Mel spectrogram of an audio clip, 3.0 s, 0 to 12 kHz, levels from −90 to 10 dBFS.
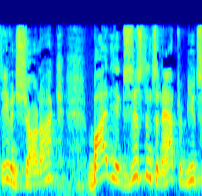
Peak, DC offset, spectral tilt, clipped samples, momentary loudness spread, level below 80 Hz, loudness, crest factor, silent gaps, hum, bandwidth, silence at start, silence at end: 0 dBFS; under 0.1%; -3 dB/octave; under 0.1%; 10 LU; -60 dBFS; -20 LUFS; 20 dB; none; none; 8 kHz; 0 s; 0 s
